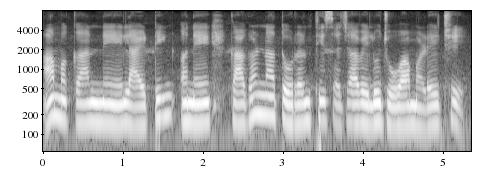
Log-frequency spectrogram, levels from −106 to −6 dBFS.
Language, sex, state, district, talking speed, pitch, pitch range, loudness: Gujarati, female, Gujarat, Valsad, 125 wpm, 150 Hz, 140-160 Hz, -14 LUFS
